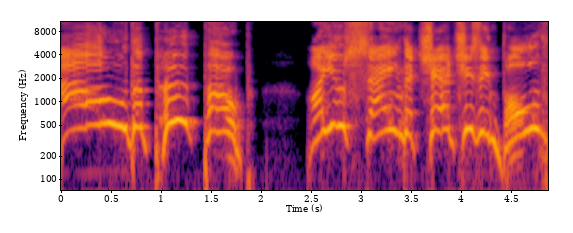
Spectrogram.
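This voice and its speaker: An extremely high-pitched put-on character voice from a man, at a very slow pace. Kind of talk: comic overacting. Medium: audio drama. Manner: chatty, repetitive.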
